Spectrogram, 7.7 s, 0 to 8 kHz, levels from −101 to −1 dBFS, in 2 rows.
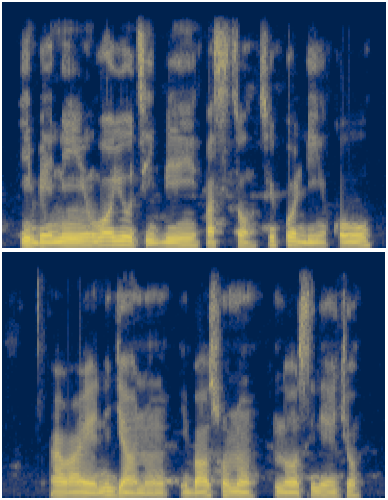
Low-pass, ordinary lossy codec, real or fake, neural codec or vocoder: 7.2 kHz; none; fake; vocoder, 44.1 kHz, 80 mel bands, Vocos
